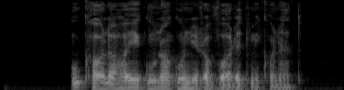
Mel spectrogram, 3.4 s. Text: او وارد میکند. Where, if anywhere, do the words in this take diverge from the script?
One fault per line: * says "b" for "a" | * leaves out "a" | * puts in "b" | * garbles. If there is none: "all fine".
* puts in "کالاهای گوناگونی را"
